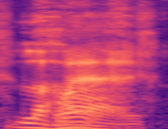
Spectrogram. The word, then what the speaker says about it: Lehigh: 90s, I had a friend attending, I can't pronounce this, Lehigh. It's Lehigh. Lehigh.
